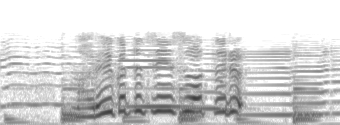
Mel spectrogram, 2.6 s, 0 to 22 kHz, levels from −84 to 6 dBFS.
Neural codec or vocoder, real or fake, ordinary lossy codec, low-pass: none; real; none; none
